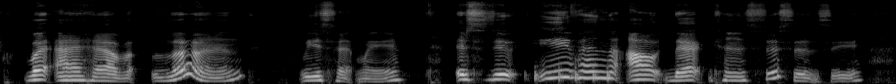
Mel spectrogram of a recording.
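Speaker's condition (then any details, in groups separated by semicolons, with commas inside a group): Bulbar ALS, bulbar onset; dysphagia, small bites, thickened food for safer swallow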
